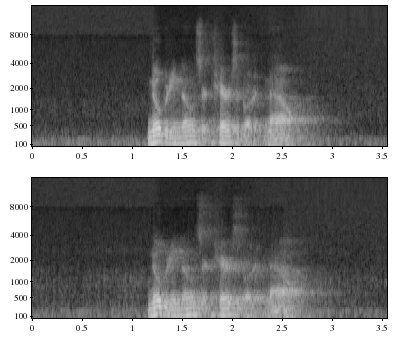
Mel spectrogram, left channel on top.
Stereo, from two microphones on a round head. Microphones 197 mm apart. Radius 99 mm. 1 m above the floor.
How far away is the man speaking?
About 0.7 m.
